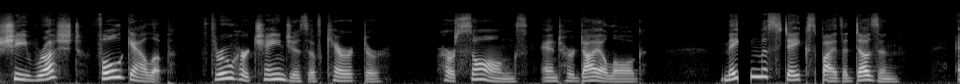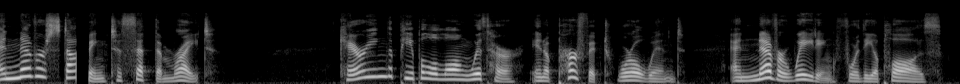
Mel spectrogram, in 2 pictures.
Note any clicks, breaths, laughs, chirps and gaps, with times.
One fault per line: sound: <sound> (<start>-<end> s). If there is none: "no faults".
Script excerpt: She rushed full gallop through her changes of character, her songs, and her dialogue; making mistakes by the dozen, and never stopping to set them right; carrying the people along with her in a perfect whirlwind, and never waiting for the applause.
sound: dropout (7.4-7.5 s)
sound: dropout (10.4-10.5 s)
